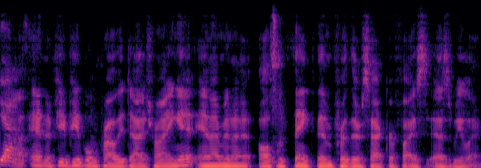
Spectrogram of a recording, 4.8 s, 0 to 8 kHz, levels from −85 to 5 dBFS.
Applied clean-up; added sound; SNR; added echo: neural mask model DeepFilterNet 3.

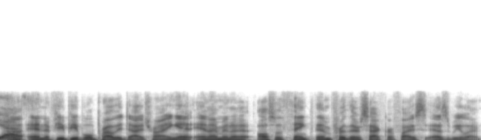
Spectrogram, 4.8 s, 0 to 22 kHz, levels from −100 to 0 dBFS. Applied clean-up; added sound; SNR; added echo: none; none; none; none.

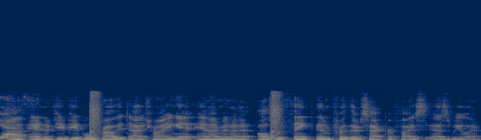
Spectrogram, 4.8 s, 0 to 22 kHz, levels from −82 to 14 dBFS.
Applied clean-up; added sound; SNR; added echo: none; Snare drum; 14 dB; reverberation time 0.2 s.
